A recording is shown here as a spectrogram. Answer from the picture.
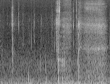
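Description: A few light clicks and knocks from a gloved hand working the key and switches on a Can-Am Spyder RT's dash and handlebar controls, over a low steady rumble.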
